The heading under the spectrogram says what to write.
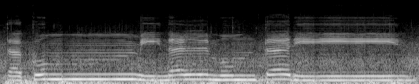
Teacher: تکن من الممترین، یہاں پہ ادغام بالغنہ کا قاعدہ ہو رہا ہے، نون ساکن کے بعد میم آیا ہوا ہے، تو ہم ان دونوں کو ملا کے غنے کے ساتھ پڑھیں گے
